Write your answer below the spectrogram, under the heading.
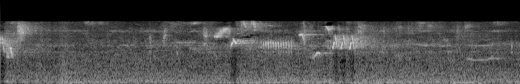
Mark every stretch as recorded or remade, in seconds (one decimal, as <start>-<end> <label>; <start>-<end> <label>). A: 0.0-1.1 remade; 1.1-1.8 recorded; 1.8-2.4 remade; 2.4-3.7 recorded; 3.7-5.2 remade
